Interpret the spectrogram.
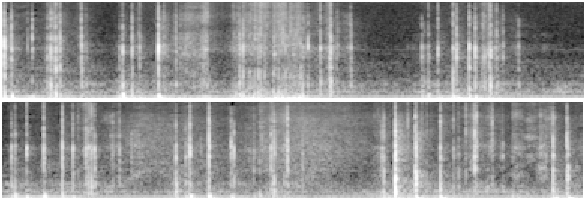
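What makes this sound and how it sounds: A small, hollow, green Instax mini film box made of printed cardboard is held close to the mic and tapped and scratched with fingernails. Quick dry taps and crinkly scratching bursts come and go, with brief quieter gaps, over a steady low hum.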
